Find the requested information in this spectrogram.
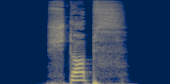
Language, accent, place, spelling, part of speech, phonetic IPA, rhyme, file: German, Germany, Berlin, Stopps, noun, [ʃtɔps], -ɔps, De-Stopps.ogg
- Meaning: plural of Stopp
